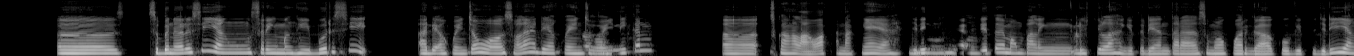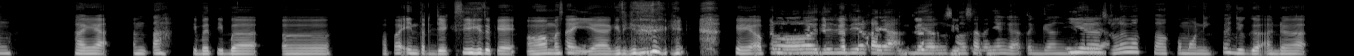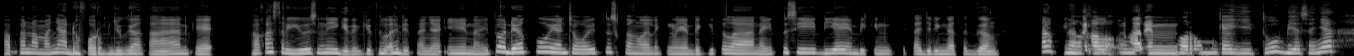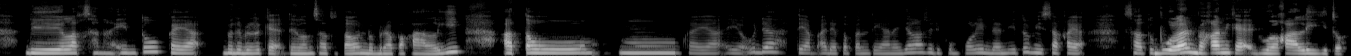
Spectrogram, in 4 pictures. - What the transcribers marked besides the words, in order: laughing while speaking: "interjeksi"; laughing while speaking: "Gitu-gitu, kayak"; unintelligible speech; laughing while speaking: "Gitu-gitulah"; other animal sound; other background noise
- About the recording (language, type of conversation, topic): Indonesian, podcast, Bagaimana kalian biasanya menyelesaikan konflik dalam keluarga?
